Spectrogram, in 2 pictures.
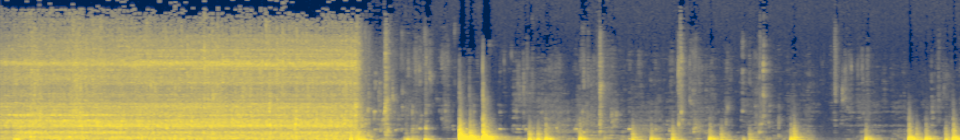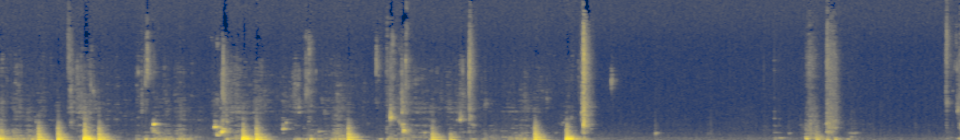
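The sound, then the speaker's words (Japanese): Rice grains washed in water: a steady rush of running water at first, then many irregular swishing splashes and drips as the grains are stirred, faint overall and ending in quiet. “どのくらい洗えばいいのかよくわかんないよね。ああ、一粒流れた。”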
